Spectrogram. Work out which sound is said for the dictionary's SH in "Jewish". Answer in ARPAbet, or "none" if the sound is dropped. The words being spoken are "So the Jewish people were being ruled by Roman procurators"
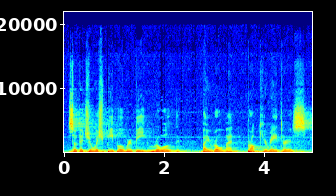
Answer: SH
